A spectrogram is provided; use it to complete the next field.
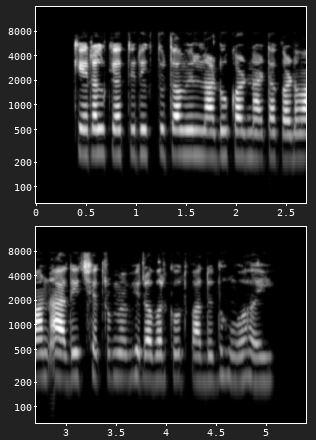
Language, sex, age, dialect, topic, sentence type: Magahi, female, 25-30, Central/Standard, banking, statement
